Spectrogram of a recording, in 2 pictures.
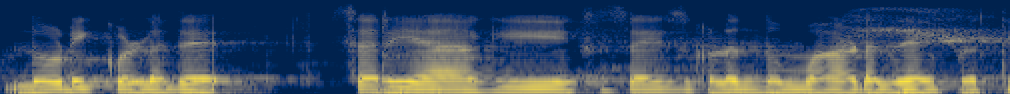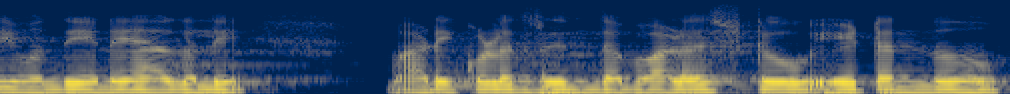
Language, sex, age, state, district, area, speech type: Kannada, male, 18-30, Karnataka, Bangalore Rural, rural, spontaneous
